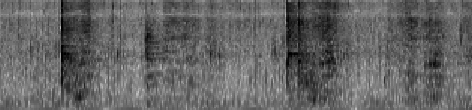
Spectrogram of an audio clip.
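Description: Masala with red chilli frying in a pan for a chicken karahi, a steady close sizzle broken by a few sharp scrapes and clanks of the stirring spoon against the metal.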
